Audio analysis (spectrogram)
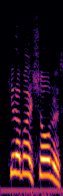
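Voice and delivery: high, loud yell. Acted. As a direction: shout her off your back. Hinkle yells at Karen.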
